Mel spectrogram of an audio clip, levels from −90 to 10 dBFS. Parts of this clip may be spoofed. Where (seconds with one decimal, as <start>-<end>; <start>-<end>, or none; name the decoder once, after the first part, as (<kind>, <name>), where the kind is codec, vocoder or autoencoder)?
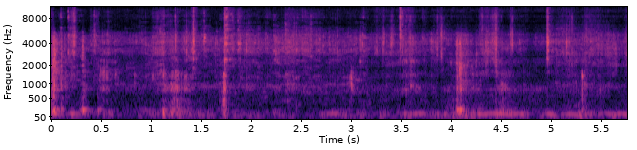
3.2-5.8 (codec, SNAC)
